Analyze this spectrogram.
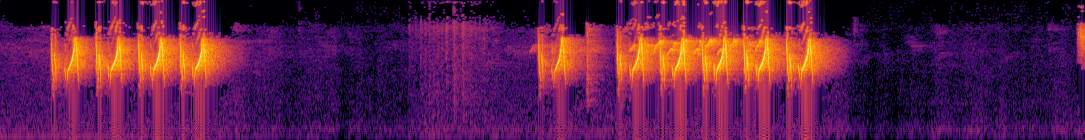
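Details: Bar-winged prinia, of the crystal type, singing in the ngebren style: two fast bursts of sharp, high chirping notes, each burst about two seconds long, separated by a pause, with a faint low hum beneath.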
